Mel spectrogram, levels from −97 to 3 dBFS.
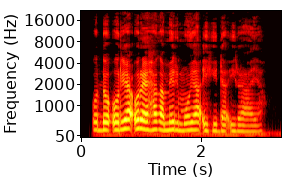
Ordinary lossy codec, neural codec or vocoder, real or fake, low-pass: none; none; real; none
